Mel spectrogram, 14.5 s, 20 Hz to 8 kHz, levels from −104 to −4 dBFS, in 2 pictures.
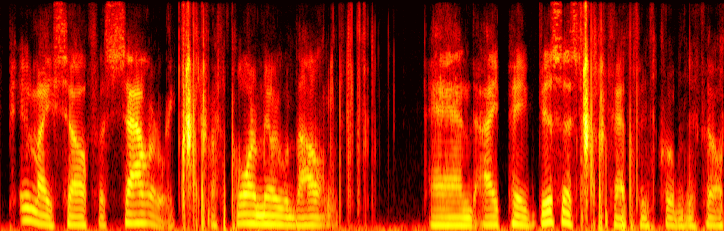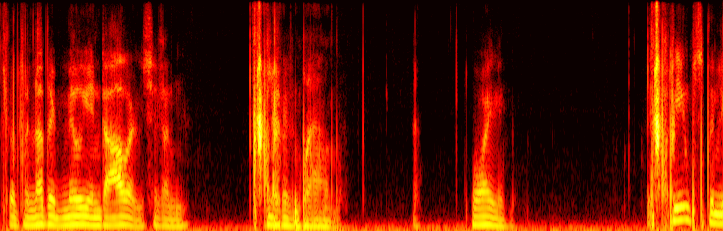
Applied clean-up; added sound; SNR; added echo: neural diffusion model UNIVERSE++.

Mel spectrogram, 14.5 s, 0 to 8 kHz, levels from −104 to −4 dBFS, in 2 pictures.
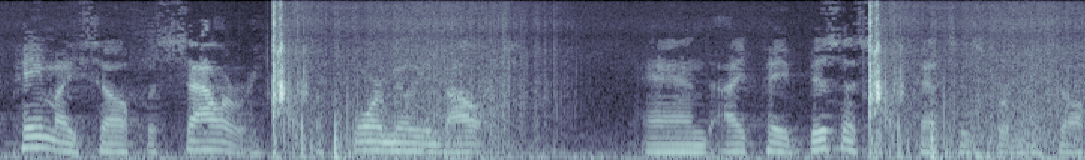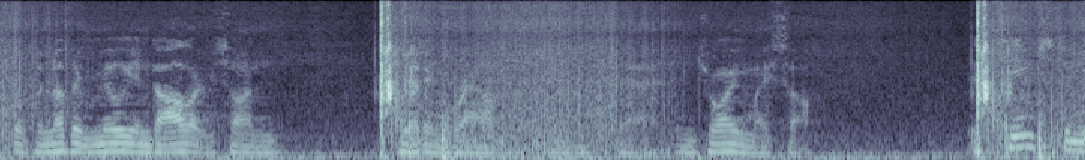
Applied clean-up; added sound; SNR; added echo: none; Fire; -3 dB; none.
